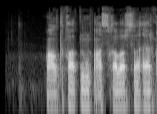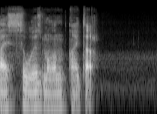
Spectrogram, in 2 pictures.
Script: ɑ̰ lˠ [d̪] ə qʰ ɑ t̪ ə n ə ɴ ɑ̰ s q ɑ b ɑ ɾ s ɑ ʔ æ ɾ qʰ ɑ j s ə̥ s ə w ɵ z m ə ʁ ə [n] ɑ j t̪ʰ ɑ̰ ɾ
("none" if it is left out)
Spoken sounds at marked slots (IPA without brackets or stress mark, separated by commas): t̪, n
